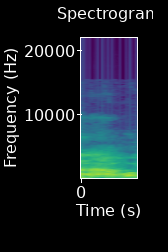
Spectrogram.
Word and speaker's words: na-agbọ: Nkịta na-agbọ, middle tone.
